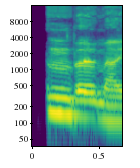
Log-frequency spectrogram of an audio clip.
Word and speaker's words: Mbeumo: His name's pronounced a lot of different ways. It's Mbeumo, is it? Mbeumo, yeah.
